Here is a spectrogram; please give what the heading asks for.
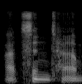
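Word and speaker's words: Syntagm: Hudson uh syam with a silent g s y n tm.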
